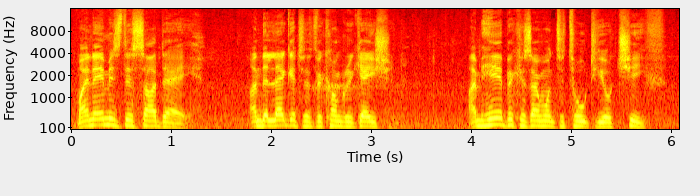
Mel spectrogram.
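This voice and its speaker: An actor playing an earnest, courteous diplomat in a fantasy video game, polite and assured. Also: male voice, on the high side, brisk, a bit bright, a little hiss or hum, close to an everyday voice. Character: young male diplomat legate, earnest and courteous.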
